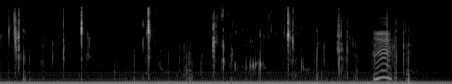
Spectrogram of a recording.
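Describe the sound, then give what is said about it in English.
Close-up chewing of a frozen fun-size Snickers bar: sharp, crisp crunches and wet mouth clicks scattered irregularly over a steady low hum, with no talking. “I'm eating a fun-size Snickers bar.”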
